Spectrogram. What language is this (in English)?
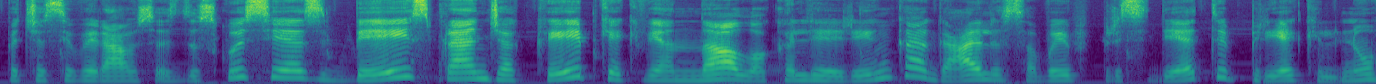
Lithuanian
